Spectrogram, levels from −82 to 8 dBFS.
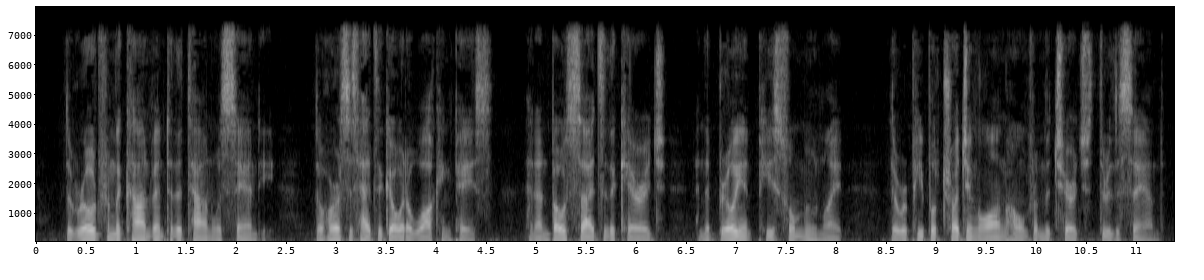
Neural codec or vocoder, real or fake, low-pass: none; real; 7.2 kHz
